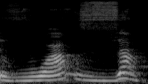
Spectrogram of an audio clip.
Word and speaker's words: voisin: Regardez, il y a une voyelle avant, une voyelle après. Ça veut dire Z, voisin. D'accord?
